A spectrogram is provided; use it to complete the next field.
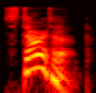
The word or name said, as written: start-up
